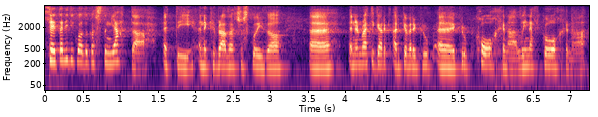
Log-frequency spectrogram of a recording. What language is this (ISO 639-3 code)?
cym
